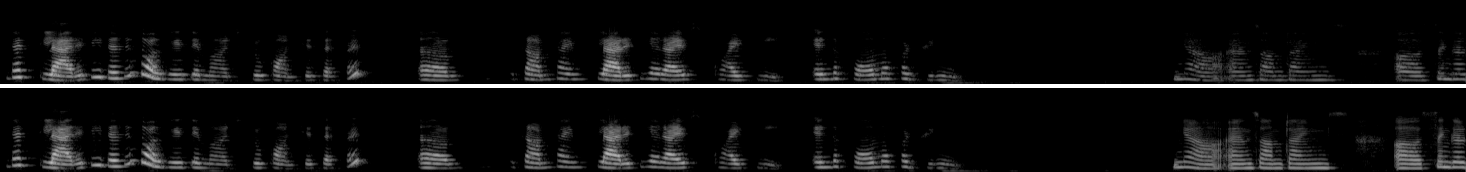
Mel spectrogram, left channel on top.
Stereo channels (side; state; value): both; normal; correlation 0.42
